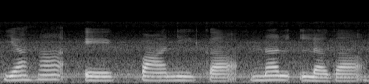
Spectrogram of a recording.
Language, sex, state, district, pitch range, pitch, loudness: Hindi, male, Madhya Pradesh, Katni, 175-200 Hz, 185 Hz, -16 LUFS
